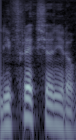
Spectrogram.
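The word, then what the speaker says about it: refraction: 리플렉션 발음이. 근데 얘는 LE 발음이고 얘는 RA 발음이에요. 그래서 제가 발음을 할 때 리플렉션이라고 할 거고, 이거는 리프렉션이라고 할 겁니다.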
